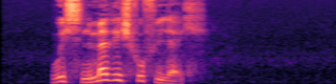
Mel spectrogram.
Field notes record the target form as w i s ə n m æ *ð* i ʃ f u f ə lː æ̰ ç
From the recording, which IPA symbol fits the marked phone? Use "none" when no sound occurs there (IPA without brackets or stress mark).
ð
